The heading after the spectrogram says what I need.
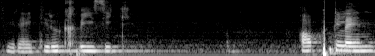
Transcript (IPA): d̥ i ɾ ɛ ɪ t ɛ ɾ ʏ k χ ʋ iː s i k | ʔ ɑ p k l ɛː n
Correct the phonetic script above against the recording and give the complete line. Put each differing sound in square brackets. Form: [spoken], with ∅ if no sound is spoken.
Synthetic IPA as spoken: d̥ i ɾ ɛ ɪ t [i] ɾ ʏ k χ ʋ iː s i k | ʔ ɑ p k l [ɛ] n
